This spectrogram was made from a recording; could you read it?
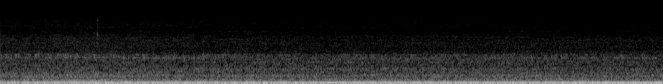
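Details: All-original 1988 Toyota Hilux Surf wagon, cold start after sitting two or three days, hood open: low steady rumble with an even beat and no knocks or misses. Healthy cold idle.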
